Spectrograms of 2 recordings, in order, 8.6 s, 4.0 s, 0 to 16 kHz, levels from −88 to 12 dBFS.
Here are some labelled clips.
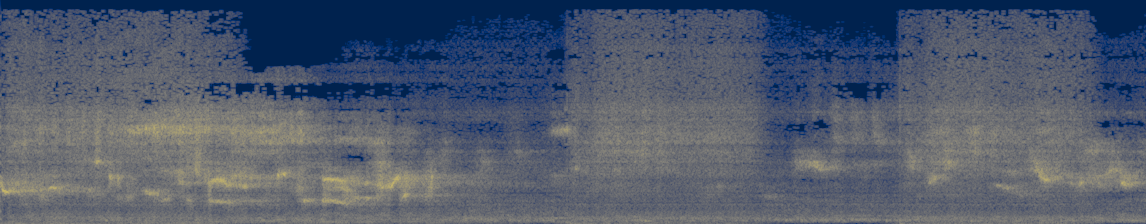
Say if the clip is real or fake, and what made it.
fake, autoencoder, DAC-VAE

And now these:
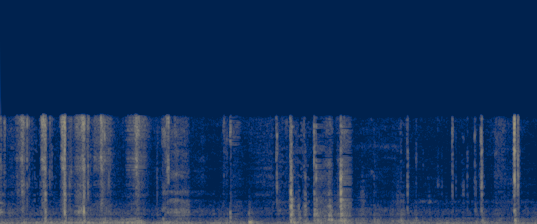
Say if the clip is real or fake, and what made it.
real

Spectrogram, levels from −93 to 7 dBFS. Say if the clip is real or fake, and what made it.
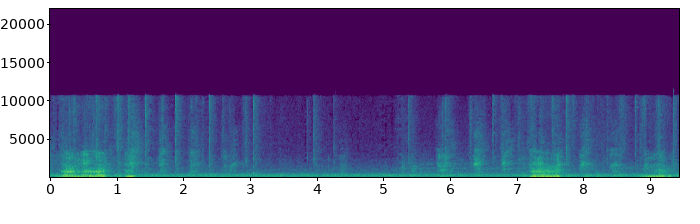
real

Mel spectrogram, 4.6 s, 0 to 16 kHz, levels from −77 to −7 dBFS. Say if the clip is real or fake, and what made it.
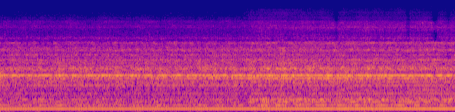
fake, autoencoder, DAC-VAE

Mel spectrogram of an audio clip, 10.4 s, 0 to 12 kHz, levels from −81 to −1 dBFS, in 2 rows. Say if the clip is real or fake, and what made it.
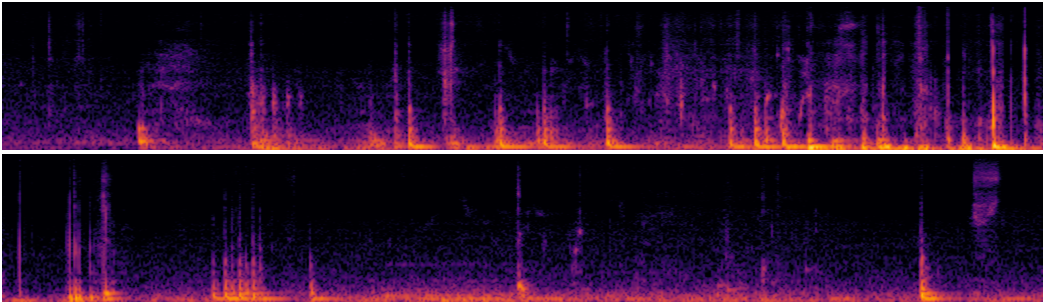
fake, autoencoder, DAC-VAE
